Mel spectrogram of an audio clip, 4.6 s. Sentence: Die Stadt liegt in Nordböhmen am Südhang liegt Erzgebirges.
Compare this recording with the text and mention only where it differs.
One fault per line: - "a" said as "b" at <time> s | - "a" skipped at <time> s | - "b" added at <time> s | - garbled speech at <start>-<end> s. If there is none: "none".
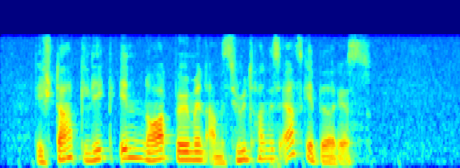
- "liegt" said as "des" at 2.7 s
